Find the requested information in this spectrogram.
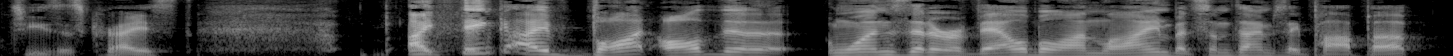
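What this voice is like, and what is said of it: Rough, strained voice. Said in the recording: “my voice is garbage”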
